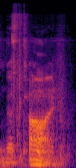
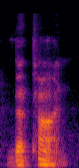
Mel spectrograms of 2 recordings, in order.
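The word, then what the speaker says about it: נתן: Now, there's a word for place, and it's Strong's number 5414, and it's pronounced Natan, like Natan, okay?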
